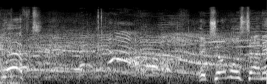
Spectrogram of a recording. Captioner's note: crowd chants "kayden"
